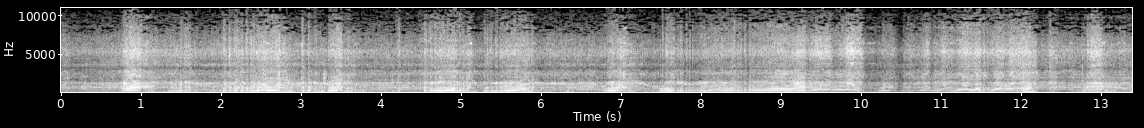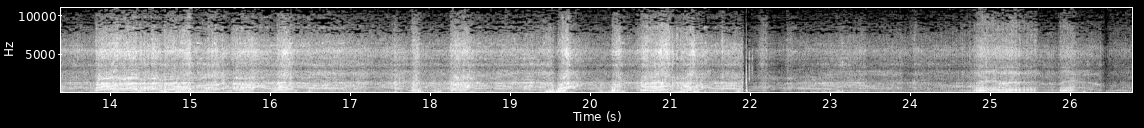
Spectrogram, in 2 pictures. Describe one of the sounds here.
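Tyres churn through mud and dirt.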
